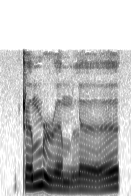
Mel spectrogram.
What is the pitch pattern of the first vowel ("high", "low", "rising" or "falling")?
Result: rising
